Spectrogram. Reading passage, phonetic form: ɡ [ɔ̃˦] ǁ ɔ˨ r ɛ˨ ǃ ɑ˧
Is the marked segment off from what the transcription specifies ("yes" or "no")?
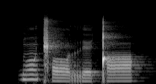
no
